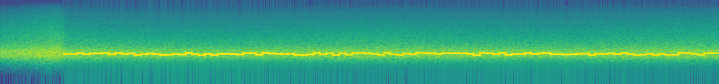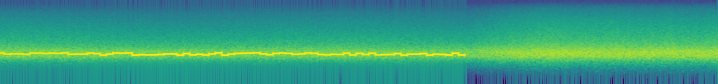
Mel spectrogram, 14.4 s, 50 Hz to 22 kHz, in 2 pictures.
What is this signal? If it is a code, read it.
Multi-tone FSK (Olivia or MFSK type), about 250 Hz wide, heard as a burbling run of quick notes, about 15.625 baud, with radio static and a narrow filter.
